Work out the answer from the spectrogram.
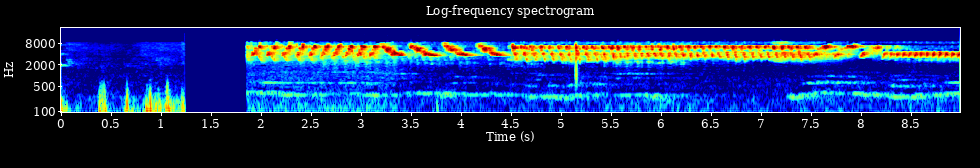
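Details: Prize-winning lively canary: after brief knocks and a pause, it launches into rapid high trills and descending swoops, with a faint lower hum in the background.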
